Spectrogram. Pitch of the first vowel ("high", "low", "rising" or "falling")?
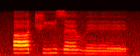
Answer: high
